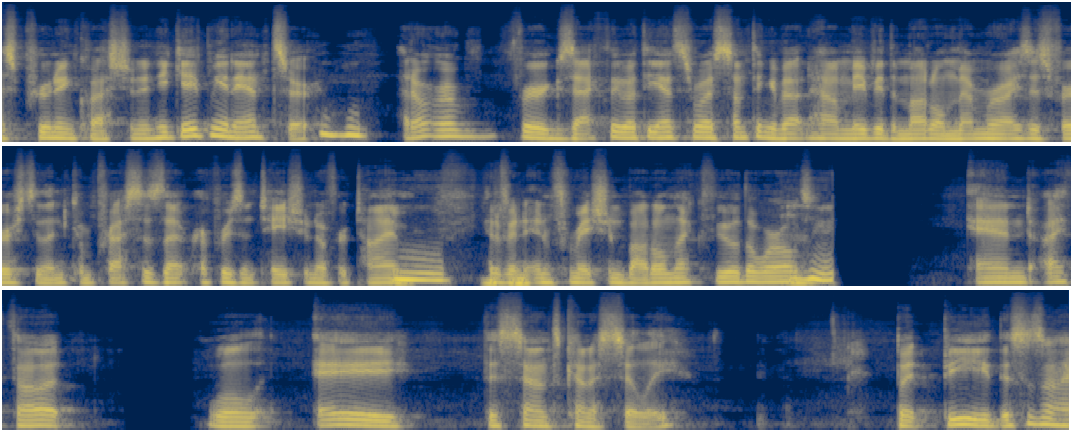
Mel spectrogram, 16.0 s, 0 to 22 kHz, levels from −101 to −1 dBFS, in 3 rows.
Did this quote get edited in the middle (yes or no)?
no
